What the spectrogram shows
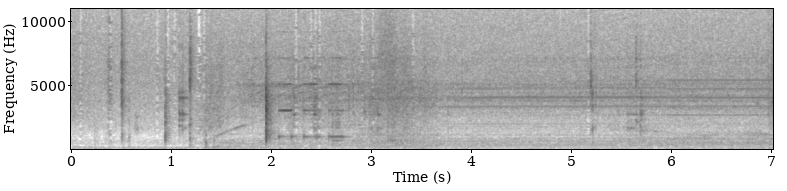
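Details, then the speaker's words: Old Sun UltraSPARC laptop powering on: handling clicks then a short electronic beep, no fan or drive spin-up; it posted with beeps but would not boot, even with external monitor; owner suspects battery charge or a leaked internal battery. POST beep with failure to boot. "it powers on well it didn't come much further than this it did post with three beeps but let me try again maybe it actually needs a bit of charge on the battery to power up"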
